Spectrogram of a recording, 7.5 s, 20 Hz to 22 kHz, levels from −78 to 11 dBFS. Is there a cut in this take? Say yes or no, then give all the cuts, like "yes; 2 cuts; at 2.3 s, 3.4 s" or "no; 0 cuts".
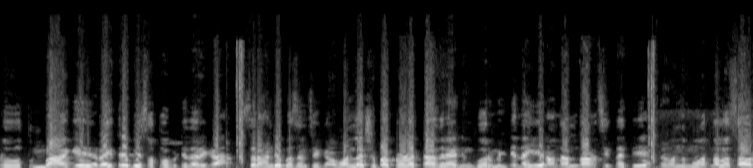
yes; 1 cut; at 2.3 s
